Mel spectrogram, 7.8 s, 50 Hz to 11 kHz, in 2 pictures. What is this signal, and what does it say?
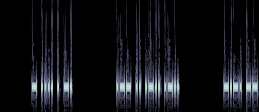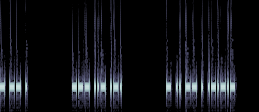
Morse code, heard as a keyed tone, about 50 wpm, 700 Hz. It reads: THEN WILL COME OUR TIME.
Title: 4x Word-Spacing - Sentences from Top 200 Words - 50wpm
